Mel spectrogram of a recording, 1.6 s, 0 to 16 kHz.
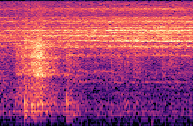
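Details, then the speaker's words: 1989 Citroen CX 2500 GTi, off the road since about 2007, leak-down test after a breakdown with spark plugs out: faint steady hiss of escaping air. Slight leakage past the rings, no leak into the coolant, cylinder one good. "there's not a lot of leak down here but there is a bit on the Rings but that is to be expected nothing on the uh coolant though"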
